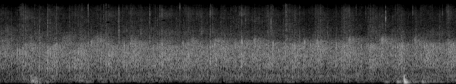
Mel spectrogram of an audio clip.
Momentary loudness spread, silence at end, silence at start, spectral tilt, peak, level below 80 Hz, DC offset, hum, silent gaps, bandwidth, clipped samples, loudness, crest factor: 2 LU; 0 s; 0 s; -2.5 dB/octave; -10 dBFS; -62 dBFS; under 0.1%; none; none; 19.5 kHz; under 0.1%; -26 LUFS; 18 dB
